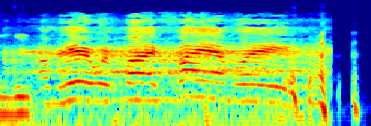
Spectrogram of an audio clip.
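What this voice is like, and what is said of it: Put-on Southern accent, Ed Orgeron. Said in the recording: “he put like a vowel on the end of tiger. He didn't pronounce tiger with the R on the end ... a Southern accent ... I'll just pretend to be Ed Ogeron ... faking them”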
